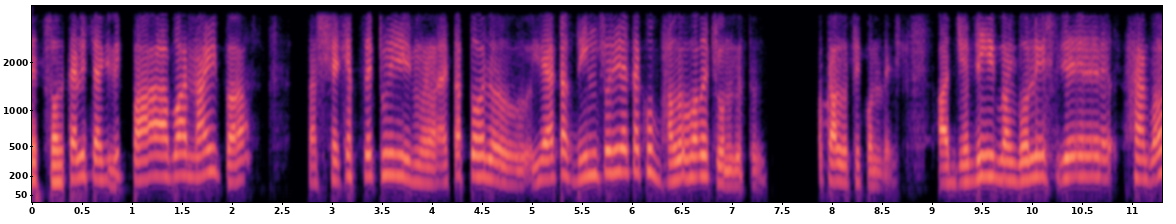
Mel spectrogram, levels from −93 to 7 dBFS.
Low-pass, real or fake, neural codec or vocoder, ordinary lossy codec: 3.6 kHz; fake; codec, 16 kHz in and 24 kHz out, 0.6 kbps, FireRedTTS-2 codec; none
